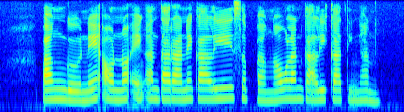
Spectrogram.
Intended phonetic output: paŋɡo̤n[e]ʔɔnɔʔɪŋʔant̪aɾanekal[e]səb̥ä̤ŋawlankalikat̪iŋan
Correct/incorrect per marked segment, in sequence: correct, incorrect: i

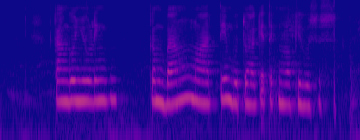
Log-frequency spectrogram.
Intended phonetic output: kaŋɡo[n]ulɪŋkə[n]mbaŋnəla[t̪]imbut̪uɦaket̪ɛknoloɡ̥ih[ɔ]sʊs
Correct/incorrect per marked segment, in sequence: incorrect: ɲ, incorrect: none, correct, incorrect: u

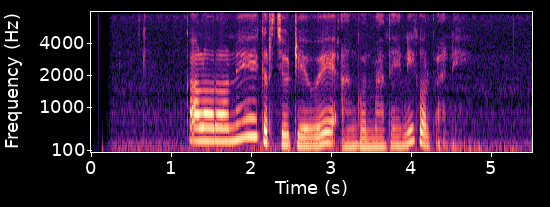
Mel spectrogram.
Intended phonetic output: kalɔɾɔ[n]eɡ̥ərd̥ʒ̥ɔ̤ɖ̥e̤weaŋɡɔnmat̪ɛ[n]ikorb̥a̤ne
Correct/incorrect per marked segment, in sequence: correct, correct

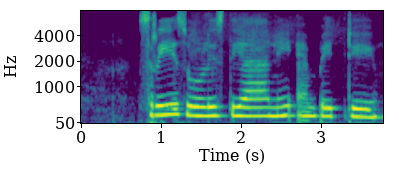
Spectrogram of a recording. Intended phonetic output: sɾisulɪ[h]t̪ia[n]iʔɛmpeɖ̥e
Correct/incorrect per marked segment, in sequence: incorrect: s, correct

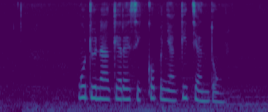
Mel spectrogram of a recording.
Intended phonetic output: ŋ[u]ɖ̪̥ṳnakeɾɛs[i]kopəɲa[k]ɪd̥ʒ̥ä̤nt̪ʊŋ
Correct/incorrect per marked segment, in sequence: correct, correct, correct

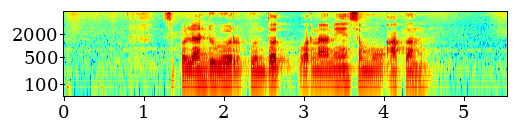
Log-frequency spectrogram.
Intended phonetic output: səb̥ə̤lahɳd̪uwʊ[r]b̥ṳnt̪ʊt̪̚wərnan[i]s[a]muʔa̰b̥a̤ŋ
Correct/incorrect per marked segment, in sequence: correct, incorrect: e, incorrect: ə

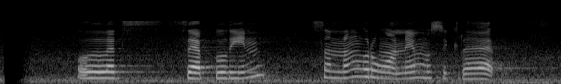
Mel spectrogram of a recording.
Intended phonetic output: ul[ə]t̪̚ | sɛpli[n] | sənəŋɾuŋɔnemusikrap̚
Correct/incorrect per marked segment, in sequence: correct, correct

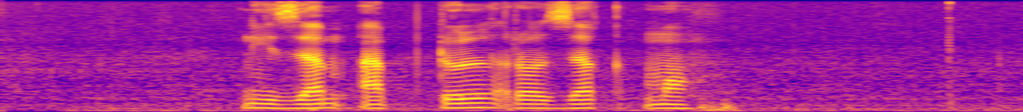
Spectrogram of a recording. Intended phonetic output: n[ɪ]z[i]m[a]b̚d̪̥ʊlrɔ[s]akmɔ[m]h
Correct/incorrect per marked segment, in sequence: incorrect: i, incorrect: a, correct, incorrect: z, incorrect: none

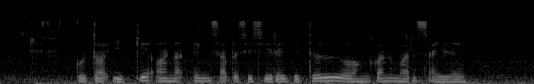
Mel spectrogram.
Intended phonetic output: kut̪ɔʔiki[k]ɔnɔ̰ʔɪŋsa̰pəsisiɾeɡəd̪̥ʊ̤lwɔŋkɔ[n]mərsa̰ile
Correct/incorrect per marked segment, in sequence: incorrect: ʔ, correct

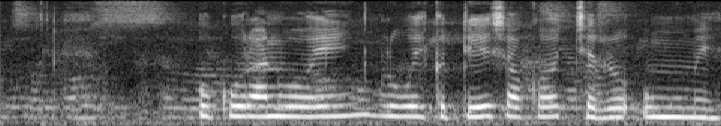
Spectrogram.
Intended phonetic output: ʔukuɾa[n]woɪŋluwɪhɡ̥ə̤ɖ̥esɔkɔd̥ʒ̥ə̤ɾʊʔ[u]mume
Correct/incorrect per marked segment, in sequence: correct, correct

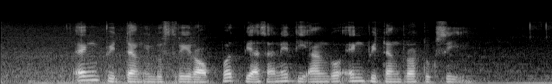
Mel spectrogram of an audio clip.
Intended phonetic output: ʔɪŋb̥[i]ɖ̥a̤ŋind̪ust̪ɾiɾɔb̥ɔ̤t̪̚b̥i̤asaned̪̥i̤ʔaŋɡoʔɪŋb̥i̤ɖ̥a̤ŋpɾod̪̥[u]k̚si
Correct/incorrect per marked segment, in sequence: correct, correct

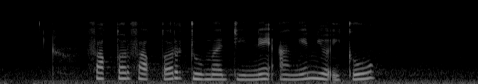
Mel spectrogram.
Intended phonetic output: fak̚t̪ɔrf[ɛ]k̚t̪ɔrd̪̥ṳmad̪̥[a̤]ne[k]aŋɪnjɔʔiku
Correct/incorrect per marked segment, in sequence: incorrect: a, incorrect: i̤, incorrect: ʔ

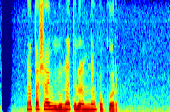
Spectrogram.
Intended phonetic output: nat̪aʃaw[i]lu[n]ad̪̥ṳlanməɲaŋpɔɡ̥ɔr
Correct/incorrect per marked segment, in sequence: correct, correct

